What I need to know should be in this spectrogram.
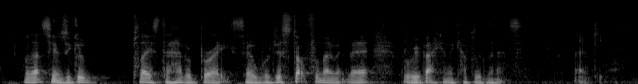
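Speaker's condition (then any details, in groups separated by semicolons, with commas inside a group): No condition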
